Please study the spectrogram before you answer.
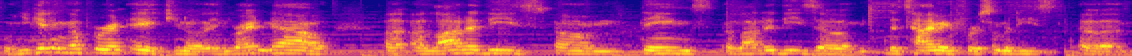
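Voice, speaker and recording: A man's voice: on the high side, fairly even intonation, normal speed, faint music behind. A man in his forties hosting a podcast, reading a news article aloud and stopping often to react in casual asides full of fillers. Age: 40s. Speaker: podcast host.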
